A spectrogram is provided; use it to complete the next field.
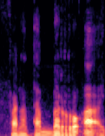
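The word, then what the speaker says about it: فَنَتَبَرَّأَ: Fanatabarra'a dibacanya ini.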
